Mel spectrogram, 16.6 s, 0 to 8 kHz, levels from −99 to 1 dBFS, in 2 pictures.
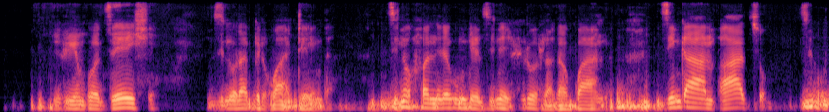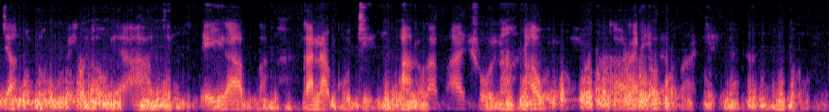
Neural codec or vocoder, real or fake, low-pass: codec, 16 kHz, 4 kbps, FunCodec, trained on Chinese and English, 50 frames a second; fake; 7.2 kHz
